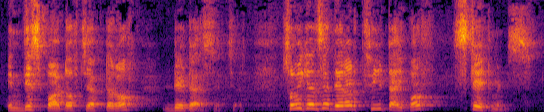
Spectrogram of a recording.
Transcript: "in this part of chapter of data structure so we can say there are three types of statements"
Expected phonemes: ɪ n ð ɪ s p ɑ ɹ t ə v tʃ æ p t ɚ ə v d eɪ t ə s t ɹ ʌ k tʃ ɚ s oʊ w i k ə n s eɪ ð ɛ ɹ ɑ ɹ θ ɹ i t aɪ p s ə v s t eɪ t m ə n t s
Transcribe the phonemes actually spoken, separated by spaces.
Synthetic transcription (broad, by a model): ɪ n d ɪ s p ɑ ɹ t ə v tʃ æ p t ɚ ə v d eɪ t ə s t ɹ ʌ k tʃ ɚ s oʊ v i k ə n s eɪ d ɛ ɹ ɑ ɹ t ɹ i t aɪ p ə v s t eɪ t m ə n t s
